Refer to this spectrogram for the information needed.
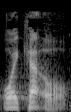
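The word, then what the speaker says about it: oikeo (οἰκέω): O-I-K-E, long O, oikeo.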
